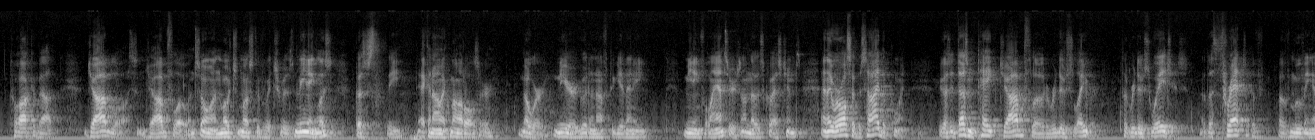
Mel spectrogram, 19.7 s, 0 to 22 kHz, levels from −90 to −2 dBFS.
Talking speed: 175 wpm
